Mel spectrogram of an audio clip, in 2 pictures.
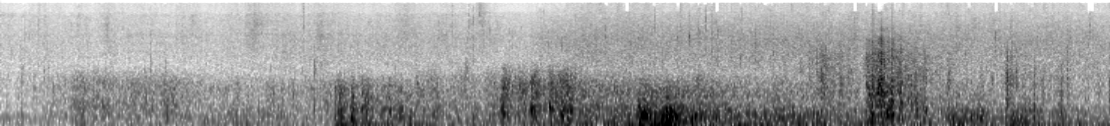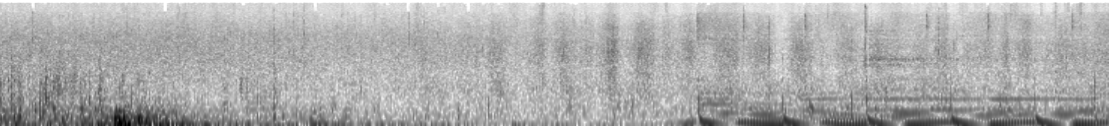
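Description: A thunderstorm with rain during a fishing session, heavy low thunder rumbling and rolling for several seconds over steady rainfall, then a quieter stretch of rain with a tonal hum and rhythmic knocking near the end.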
